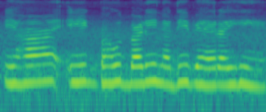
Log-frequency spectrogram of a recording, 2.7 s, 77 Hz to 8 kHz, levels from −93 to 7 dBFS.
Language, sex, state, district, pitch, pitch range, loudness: Hindi, female, Uttar Pradesh, Hamirpur, 255 Hz, 250-270 Hz, -14 LUFS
